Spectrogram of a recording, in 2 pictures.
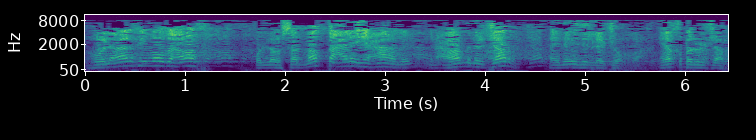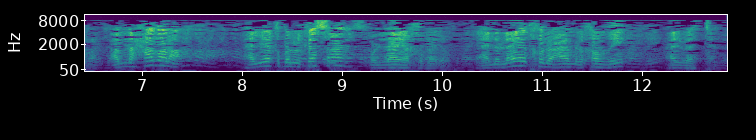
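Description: A man delivering a grammar lecture with a slightly high voice. He explains step by step, repeats key phrases and quizzes his students with rhetorical questions. He chuckles often while he teaches. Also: lively intonation, brisk, crowd noise, rough recording. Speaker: Islamic scholar teaching Arabic grammar.

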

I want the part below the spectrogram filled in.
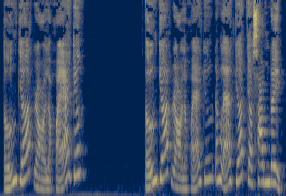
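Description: A woman with a Southern Vietnamese accent voicing a calm, aloof old male exorcist master who speaks slowly and matter-of-factly. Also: high voice.

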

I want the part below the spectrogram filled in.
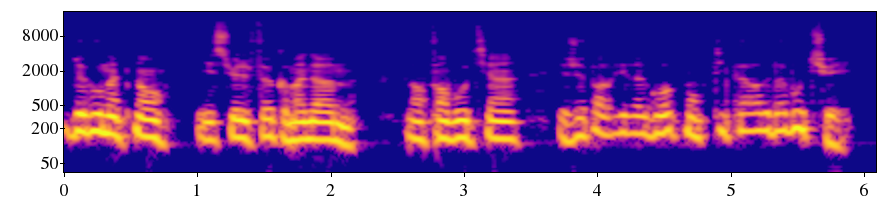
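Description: A bold frontier scout in a storybook reading, commanding and sure of himself, voiced by a man narrating. The tone is mellow and dark, with a husky edge. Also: fairly low pitch, fairly quick. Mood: urging. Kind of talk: audiobook character reading.

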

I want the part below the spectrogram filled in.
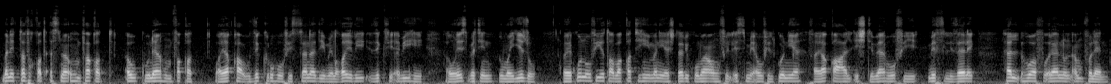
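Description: A man reading a religious scholarly text aloud for an audiobook, in a steady, formal recitation. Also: mid-range voice, racing, few pauses. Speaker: audiobook reader.

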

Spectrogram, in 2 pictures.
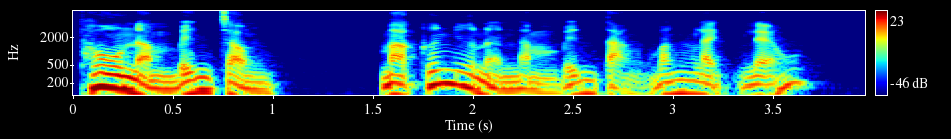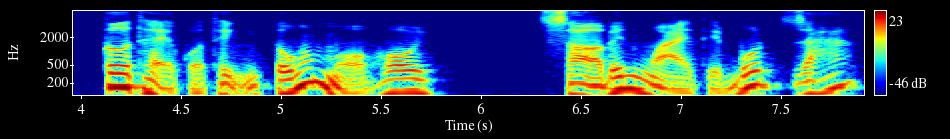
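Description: A man giving dramatic, expressive scripted horror story narration, dropping low and hushed at eerie moments. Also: measured pace, husky.

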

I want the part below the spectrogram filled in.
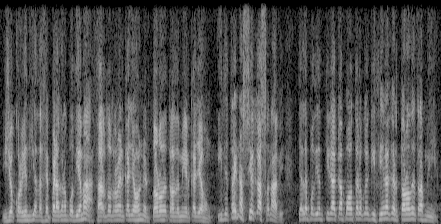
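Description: Man doing a shrill, excitable banderillero. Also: quick pace, hardly any pauses. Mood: excited. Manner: breathless, high-pitched and excitable. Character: frightened, boastful male banderillero telling tall tales. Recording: dull cassette recording.

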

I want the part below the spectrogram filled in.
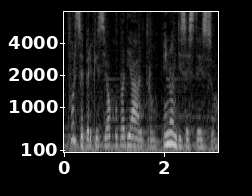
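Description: A woman's voice: fairly low pitch, normal speed, warm tone, faint music behind, natural voice. A woman voicing a curious little boy prince in a storybook, earnest, polite and full of wonder. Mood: musing.

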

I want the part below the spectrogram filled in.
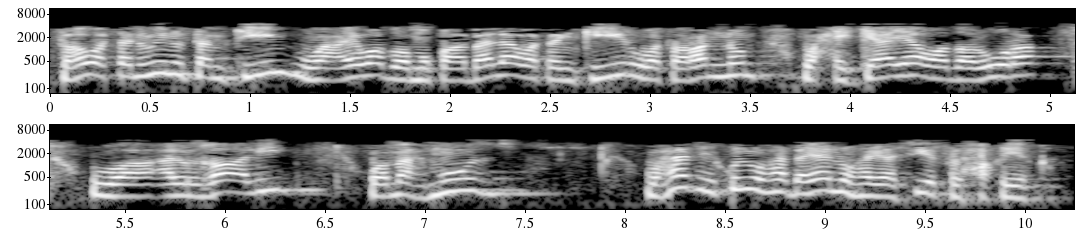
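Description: A man's voice: high-pitched, a little fast, slightly rough, phone-quality sound. A man teaching a grammar lesson, explaining patiently, repeating points and checking with his listeners, at times chanting memorized verse. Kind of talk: classroom lecture.

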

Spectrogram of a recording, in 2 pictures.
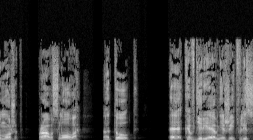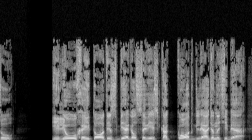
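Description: Pitching his voice above its natural range, a man performs a grumbling older village cook who scolds in a folksy, sighing way. His voice is on the high side, and the studio sound is clean with no room sound.

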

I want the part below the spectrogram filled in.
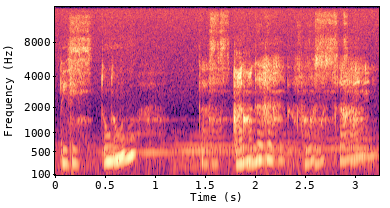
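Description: An actress voicing a lonely, disembodied female consciousness in a radio play, in a slow whispered role-play, with loud singing-bowl music behind. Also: high voice. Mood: lonely, yearning.

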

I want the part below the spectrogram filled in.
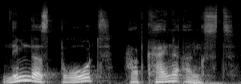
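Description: A brave young boy speaks with firm, clear resolve, as a male reader voices him. The voice sits somewhat higher and louder than the reader's own, slow and a little husky, a storybook hero. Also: animated, exaggerated voice. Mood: determined. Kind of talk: audiobook reading.

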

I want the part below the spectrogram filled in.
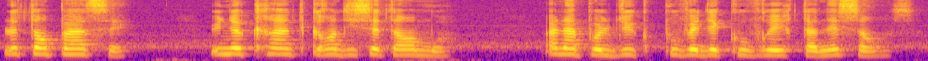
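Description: This is a devoted noble mother, a countess who pours out fervent, tender words to her daughter, as a woman reads her in an audiobook. The voice sits a little high for a woman and stays close to the reader's own. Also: steady tone, unhurried, close to an everyday voice. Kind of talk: audiobook reading of a historical novel.

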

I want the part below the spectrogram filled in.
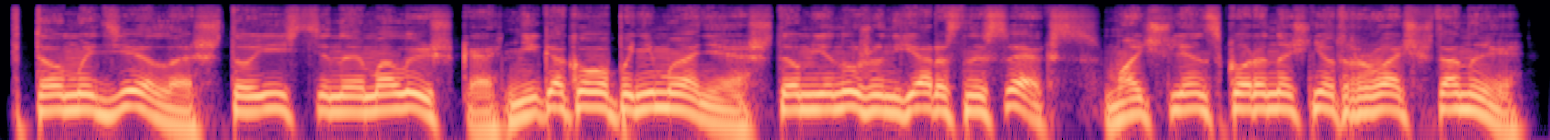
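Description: A man's voice: on the high side, sing-song, moderate pace, hardly any pauses, dark tone, no echo, clean studio sound, voice pushed up. A man reading a domineering dragon lord. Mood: commanding. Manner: cool, curt and commanding. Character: male dragon lord, domineering, blunt and possessive.

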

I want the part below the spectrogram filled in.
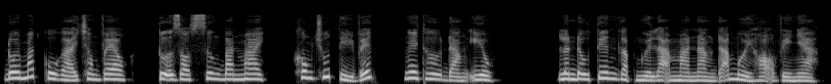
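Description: A woman reading an audiobook story in a steady scripted narration. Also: a little high, normal speed, no room sound, studio quality.

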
